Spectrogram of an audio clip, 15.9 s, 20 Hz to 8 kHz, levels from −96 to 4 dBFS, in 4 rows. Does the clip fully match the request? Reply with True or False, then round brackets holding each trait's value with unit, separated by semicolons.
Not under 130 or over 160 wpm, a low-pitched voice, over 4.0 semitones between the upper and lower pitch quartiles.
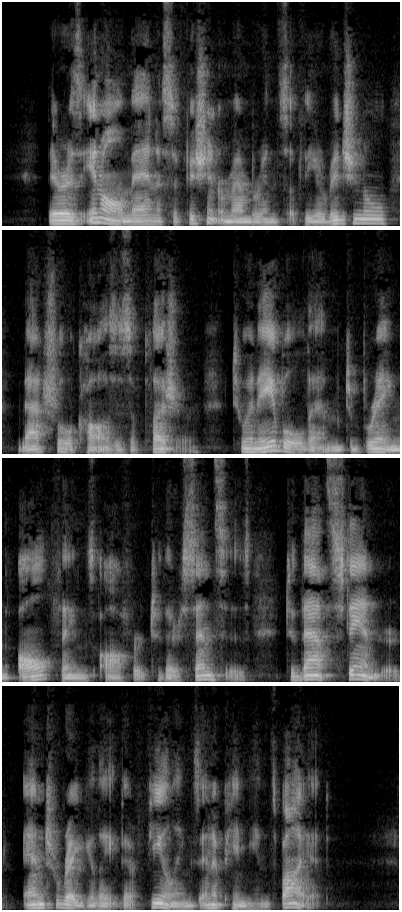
True (145 wpm; 105 Hz; 4.6 semitones)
